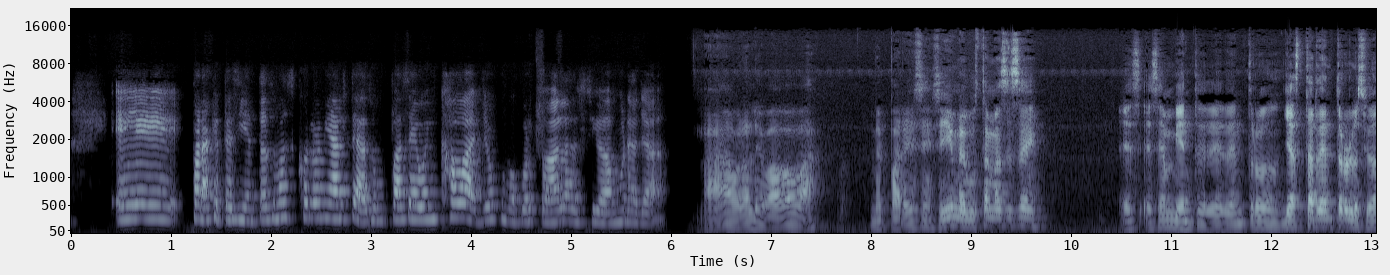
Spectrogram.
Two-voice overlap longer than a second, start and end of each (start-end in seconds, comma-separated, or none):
none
